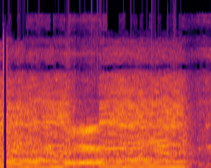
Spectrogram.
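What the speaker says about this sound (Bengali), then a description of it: "এত জ্যাম, আর মানে চারপাশে এত পরিমাণে হর্ন" A car horn blasting in a congested street jam in Rangpur, one long loud steady toot held for over a second before cutting off, with traffic rumbling beneath.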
